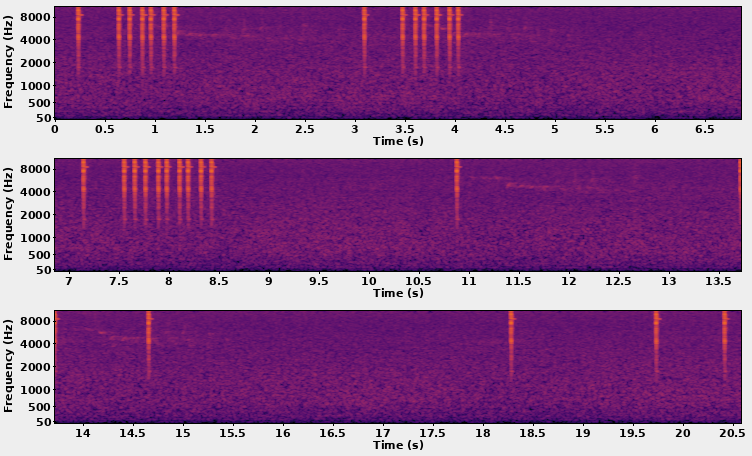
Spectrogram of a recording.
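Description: Short menu clicks tick in quick bursts as selections change.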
